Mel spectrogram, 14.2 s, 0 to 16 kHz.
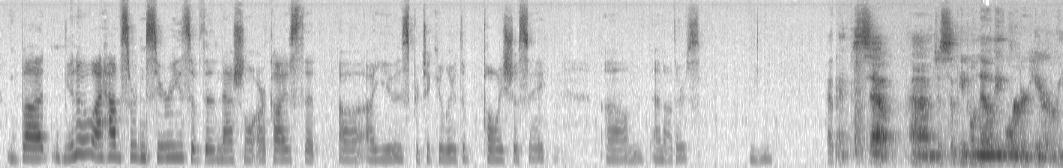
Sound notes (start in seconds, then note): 8.0 french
